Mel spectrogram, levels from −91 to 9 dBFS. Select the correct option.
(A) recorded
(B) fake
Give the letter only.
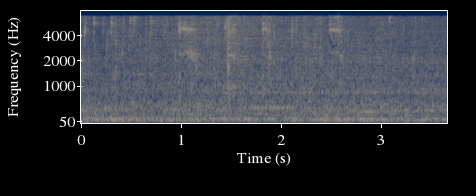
A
